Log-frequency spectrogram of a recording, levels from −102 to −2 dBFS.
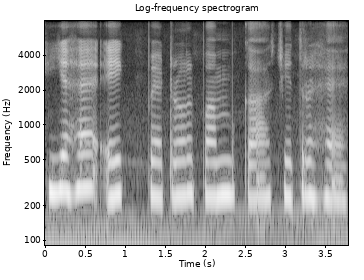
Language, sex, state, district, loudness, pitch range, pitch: Hindi, female, Jharkhand, Palamu, -17 LUFS, 235-250 Hz, 240 Hz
